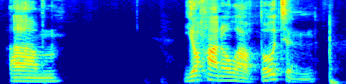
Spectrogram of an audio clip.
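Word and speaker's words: Johan-Olav Botn: winner of the race, Johan Olav Boten, Norwegian pronunciation. Good, Arthur? It's good enough.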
